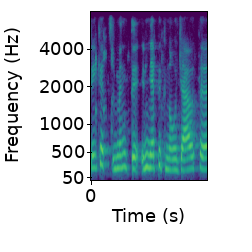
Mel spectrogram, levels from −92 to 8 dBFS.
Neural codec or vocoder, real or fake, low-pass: none; real; 7.2 kHz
